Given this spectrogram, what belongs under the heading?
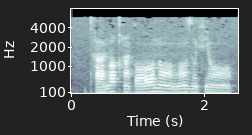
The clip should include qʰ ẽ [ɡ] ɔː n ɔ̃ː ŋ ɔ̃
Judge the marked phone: incorrect: k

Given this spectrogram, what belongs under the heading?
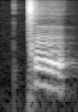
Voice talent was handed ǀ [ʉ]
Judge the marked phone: incorrect: ə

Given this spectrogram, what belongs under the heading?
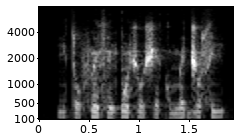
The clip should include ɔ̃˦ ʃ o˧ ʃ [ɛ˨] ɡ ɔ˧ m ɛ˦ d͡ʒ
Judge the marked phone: correct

